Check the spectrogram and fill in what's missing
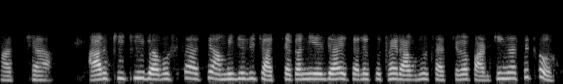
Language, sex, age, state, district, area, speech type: Bengali, female, 30-45, West Bengal, Purba Bardhaman, urban, conversation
